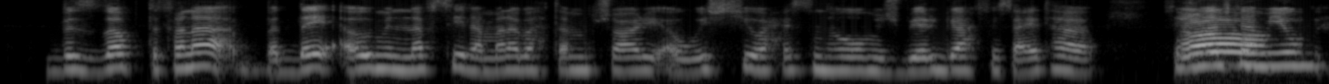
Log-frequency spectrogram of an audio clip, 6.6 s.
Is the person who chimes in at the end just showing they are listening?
No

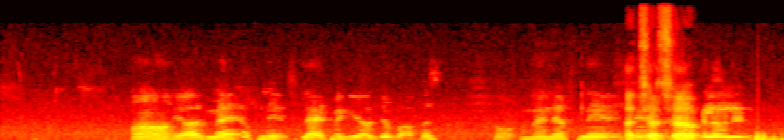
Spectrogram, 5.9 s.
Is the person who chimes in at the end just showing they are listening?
Yes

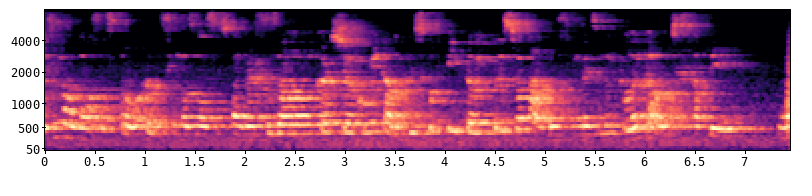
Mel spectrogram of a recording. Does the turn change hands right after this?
Yes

